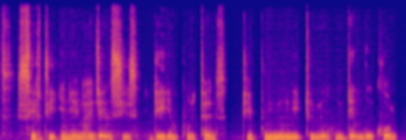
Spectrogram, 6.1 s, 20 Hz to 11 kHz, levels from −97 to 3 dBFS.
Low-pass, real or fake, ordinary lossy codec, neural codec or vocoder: none; fake; none; autoencoder, 22.05 kHz, a latent of 192 numbers a frame, VITS, trained on one speaker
